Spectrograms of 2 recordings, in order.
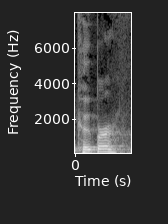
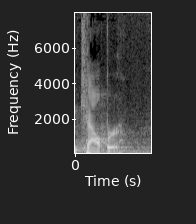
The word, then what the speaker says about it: Cowper: How many of you have ever heard the name William Cooper? If you're of this mind, you might pronounce his name Cowper. C-O-W-P-E-R, and even the British have debates on how he pronounced his name.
